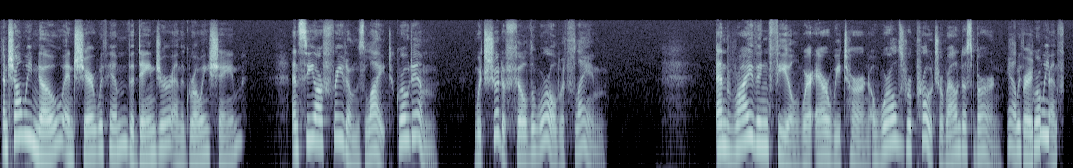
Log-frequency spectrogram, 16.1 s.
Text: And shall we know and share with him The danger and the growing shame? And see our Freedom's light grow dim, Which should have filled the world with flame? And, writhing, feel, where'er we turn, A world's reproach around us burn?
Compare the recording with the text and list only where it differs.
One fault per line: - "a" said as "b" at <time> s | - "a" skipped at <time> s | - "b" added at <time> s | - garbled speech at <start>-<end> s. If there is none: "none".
- garbled speech at 15.1-16.0 s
